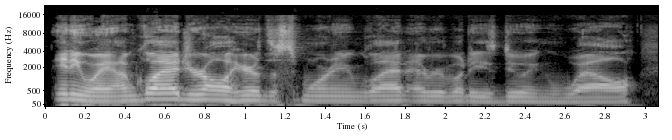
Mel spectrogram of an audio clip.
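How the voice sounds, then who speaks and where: Reading viewer comments on a casual live stream, a man from the American Midwest rambles along with frequent ums and restarts in a Midwestern accent. He talks fast in a fairly high, fairly bright, smooth voice, with studio quality and no room sound.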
